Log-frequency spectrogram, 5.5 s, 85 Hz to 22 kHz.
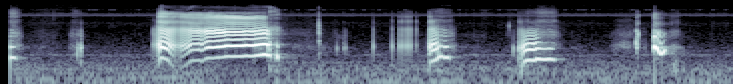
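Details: Hiccups in a 13-day-old infant during tummy time, which she dislikes: brief, sharp catches at short intervals between fussy vocal sounds.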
